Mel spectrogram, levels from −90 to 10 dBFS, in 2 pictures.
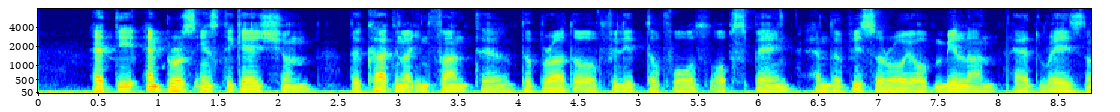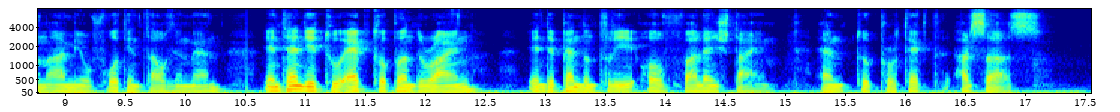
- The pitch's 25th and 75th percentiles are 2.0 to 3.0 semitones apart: Yes, narrow, 2.6 semitones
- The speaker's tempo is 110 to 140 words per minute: Yes, slow, 135 wpm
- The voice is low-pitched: Yes, low, 100 Hz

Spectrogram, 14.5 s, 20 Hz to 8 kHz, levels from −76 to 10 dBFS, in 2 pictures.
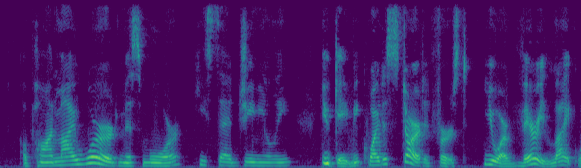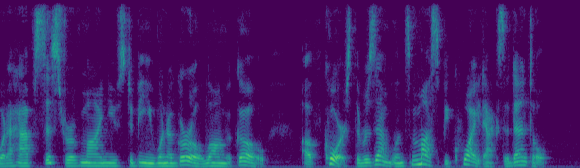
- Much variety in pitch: No, average, 4.2 semitones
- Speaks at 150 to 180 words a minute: Yes, average, 175 wpm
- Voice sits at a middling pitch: Yes, medium, 150 Hz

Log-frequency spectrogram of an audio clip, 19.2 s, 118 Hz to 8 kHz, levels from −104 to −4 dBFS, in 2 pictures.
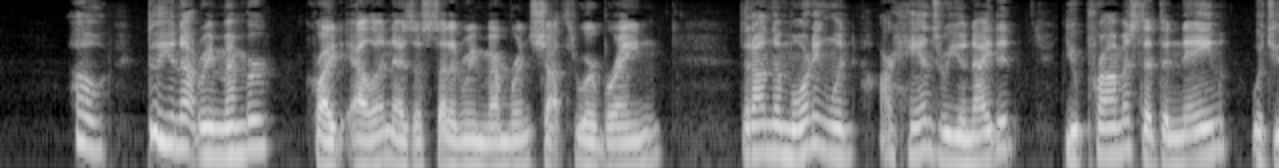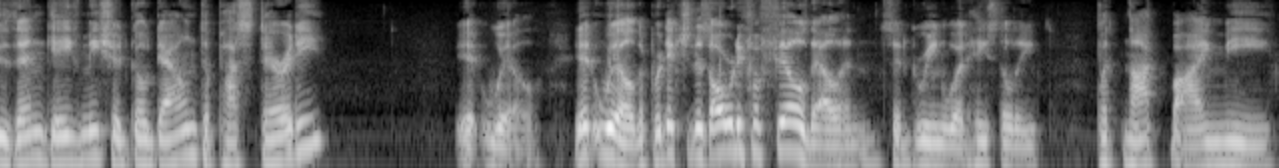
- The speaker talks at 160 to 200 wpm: Yes, average, 170 wpm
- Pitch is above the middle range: No, low, 135 Hz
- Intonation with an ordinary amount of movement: No, wide, 7.0 semitones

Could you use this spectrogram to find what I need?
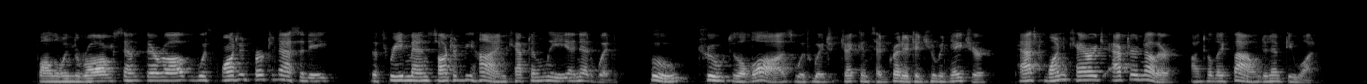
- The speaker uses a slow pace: No, average, 175 wpm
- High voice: No, medium, 160 Hz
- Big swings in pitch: Yes, wide, 5.9 semitones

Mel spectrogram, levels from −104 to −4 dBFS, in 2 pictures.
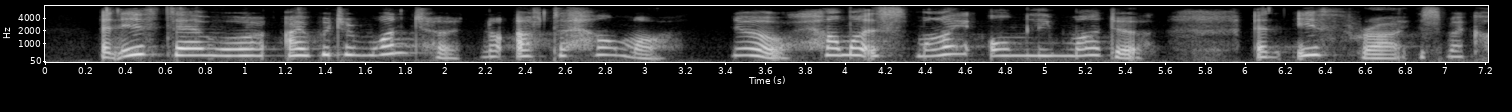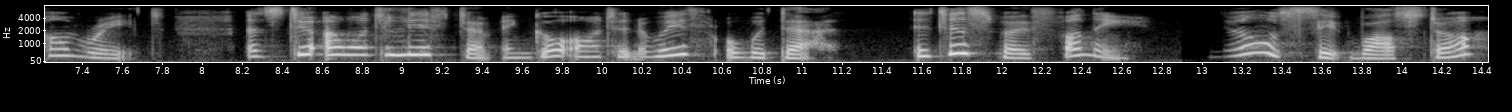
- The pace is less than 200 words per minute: Yes, average, 185 wpm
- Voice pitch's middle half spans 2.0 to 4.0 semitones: No, average, 4.8 semitones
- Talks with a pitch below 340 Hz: No, very high, 350 Hz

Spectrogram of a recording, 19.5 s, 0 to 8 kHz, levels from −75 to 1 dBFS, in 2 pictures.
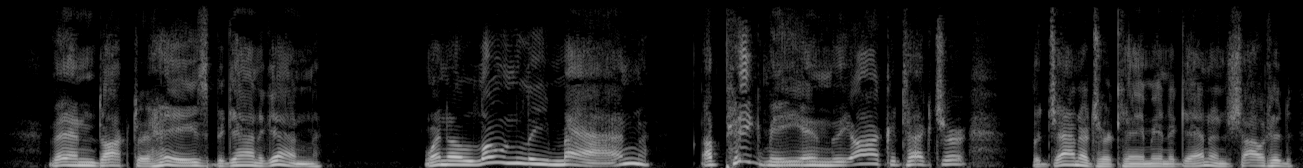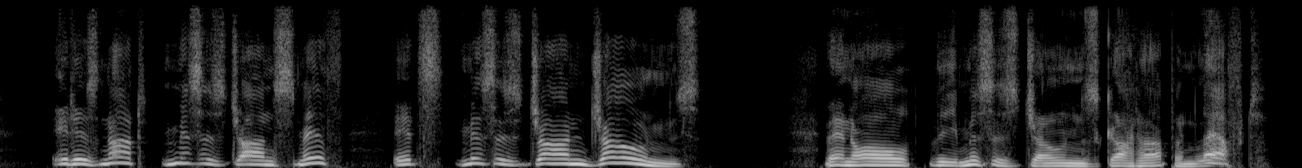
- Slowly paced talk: Yes, slow, 125 wpm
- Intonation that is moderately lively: No, wide, 7.4 semitones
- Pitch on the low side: No, medium, 160 Hz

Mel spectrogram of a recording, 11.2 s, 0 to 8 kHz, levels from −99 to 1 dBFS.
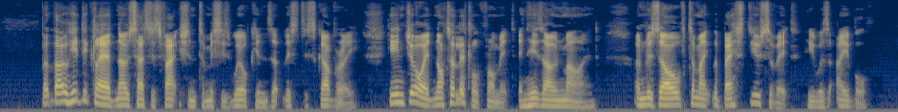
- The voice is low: Yes, low, 120 Hz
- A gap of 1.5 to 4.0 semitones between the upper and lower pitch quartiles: No, average, 4.4 semitones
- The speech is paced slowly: No, average, 185 wpm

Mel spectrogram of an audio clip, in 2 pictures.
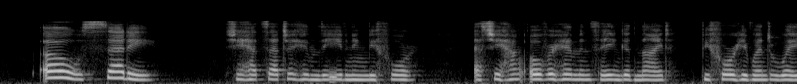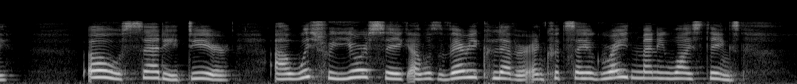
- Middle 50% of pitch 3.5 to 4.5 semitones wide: Yes, average, 4.1 semitones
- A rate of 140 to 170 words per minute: Yes, average, 160 wpm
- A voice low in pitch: No, high, 240 Hz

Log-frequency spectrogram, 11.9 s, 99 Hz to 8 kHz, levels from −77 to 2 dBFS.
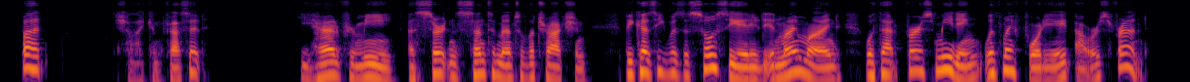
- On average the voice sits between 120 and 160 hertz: Yes, low, 135 Hz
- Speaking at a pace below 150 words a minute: No, average, 160 wpm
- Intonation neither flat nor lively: No, wide, 6.1 semitones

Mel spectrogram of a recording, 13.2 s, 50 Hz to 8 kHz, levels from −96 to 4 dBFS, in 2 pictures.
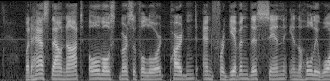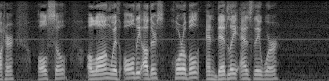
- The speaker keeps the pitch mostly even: Yes, narrow, 2.1 semitones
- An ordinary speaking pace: No, slow, 130 wpm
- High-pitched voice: No, medium, 140 Hz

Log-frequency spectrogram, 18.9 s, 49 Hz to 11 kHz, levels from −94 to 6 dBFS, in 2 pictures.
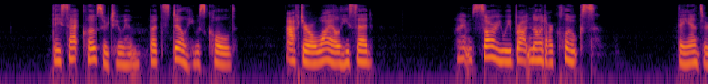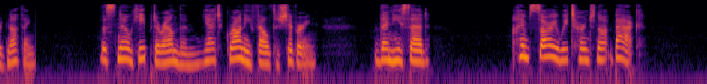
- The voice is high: Yes, high, 215 Hz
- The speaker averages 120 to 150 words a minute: Yes, average, 145 wpm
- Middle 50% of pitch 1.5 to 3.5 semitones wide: No, average, 3.9 semitones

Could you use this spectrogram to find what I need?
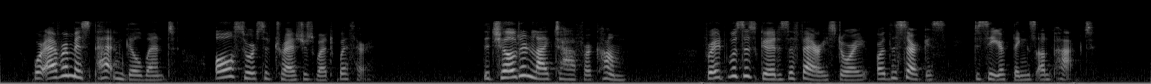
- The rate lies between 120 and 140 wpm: No, average, 180 wpm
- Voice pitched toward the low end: No, very high, 250 Hz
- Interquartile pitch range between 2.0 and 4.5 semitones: No, average, 5.2 semitones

